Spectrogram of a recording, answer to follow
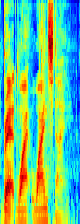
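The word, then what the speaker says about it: Bret Weinstein: they're not no they're not um uh brett brett weinstein that's how you say it yeah yeah i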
